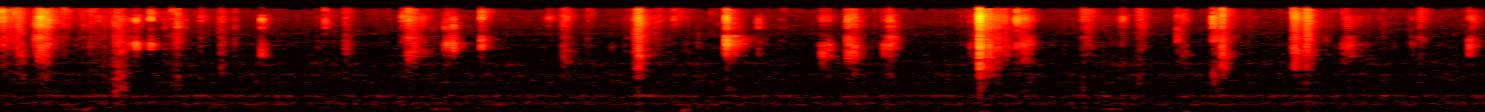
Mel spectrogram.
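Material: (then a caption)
Soap. A metal craft knife carves and scrapes a small orange and white ball of compressed soap shavings, solid and crumbly and held in the hand. About eighteen quiet, bright, crisp crunches and scrapes come at irregular intervals, each dying away almost at once over a faint low background hum. Crunchy flakes are cut off the ball.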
